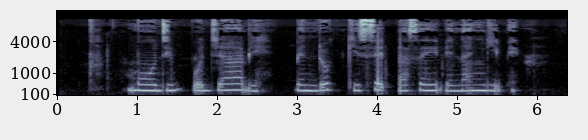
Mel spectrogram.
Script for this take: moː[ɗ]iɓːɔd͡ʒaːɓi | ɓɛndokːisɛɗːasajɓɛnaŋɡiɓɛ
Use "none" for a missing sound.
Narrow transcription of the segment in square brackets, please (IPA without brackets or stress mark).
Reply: d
